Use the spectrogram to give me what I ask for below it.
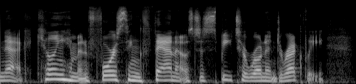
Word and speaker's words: Thanos: Thanos. It feels more Greek to me, like Thanos.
